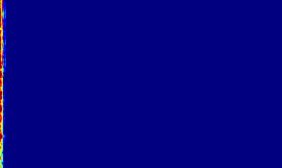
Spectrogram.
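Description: Complete silence: the sound track is blanked out.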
